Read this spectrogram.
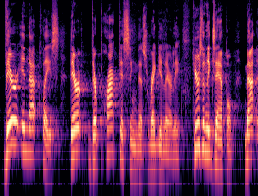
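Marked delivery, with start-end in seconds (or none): none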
